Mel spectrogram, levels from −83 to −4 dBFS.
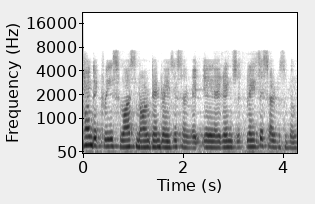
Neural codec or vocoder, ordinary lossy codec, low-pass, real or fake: codec, 24 kHz, 1 kbps, SNAC; none; 7.2 kHz; fake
